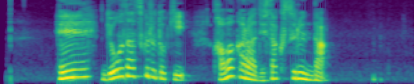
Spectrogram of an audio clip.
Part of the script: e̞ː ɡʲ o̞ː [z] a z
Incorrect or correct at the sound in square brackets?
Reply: correct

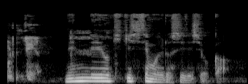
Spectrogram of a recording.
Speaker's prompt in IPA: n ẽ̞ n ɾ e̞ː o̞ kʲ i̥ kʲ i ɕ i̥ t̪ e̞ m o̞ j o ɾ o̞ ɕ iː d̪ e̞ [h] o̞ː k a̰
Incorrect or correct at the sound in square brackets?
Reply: incorrect: ɕ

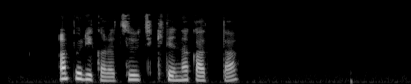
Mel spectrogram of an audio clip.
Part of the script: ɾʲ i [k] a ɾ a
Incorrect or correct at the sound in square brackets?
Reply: correct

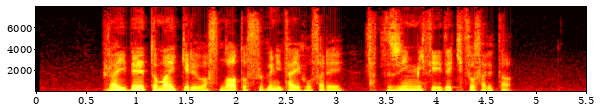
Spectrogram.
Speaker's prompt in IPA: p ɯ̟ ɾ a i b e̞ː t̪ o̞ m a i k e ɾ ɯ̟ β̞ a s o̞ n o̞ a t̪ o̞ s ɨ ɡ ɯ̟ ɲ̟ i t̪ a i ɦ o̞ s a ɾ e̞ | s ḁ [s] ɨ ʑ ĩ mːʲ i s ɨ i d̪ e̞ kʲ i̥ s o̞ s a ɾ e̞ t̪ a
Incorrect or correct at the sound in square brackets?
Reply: incorrect: t͡s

